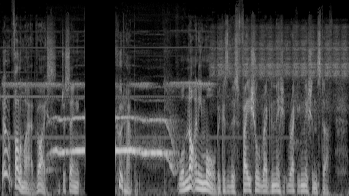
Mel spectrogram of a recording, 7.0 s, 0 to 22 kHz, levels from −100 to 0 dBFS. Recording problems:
animal sounds; noticeable; throughout; 15 dB below the speech
high-pitched whine; faint; throughout; 8 kHz, 35 dB below the speech
household noises; faint; throughout; 25 dB below the speech
dog barking; loud; from 1 to 3.5 s; peak 5 dB above the speech
audio cutting out; at 1.5 s for 0.5 s

